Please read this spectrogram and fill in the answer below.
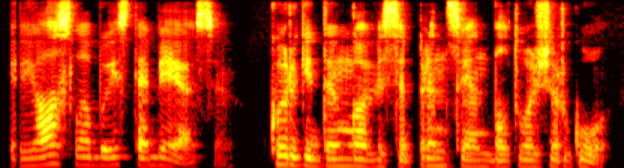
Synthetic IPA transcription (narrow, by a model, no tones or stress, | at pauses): ɪɾjoːslˠɐbɐɪsʲt̪ʲɛbʲeːjo̰ːsʲɪ | kʊɾʲɡʲɪd̪ʲɪŋɡoːʋʲɪsʲɪpʲɾʲɪnt̪sɐɪɐnt̪bɐlˠt̪uːʒʲɪɾɡuː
